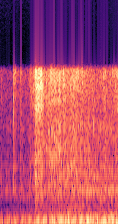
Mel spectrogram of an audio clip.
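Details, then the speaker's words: Homemade barrel woodstove with modified air intake, door opened slightly; low uneven rumble with crackles swelling from the firebox as the fire struggles for air; air-starved combustion rumble. "I just open the door just a little bit the rally me is not suck enough air now I get more air that's what that rally is it's trying to find"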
